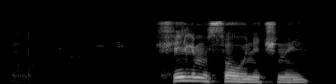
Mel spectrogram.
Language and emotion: Russian, neutral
